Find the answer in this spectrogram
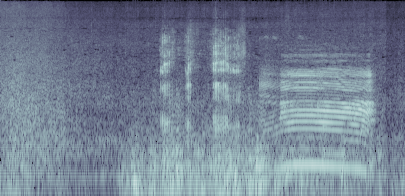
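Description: Cow mooing: a steady low rush of noise, then a few short rough grunts, then one long moo about four seconds in that lasts about a second and a half.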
